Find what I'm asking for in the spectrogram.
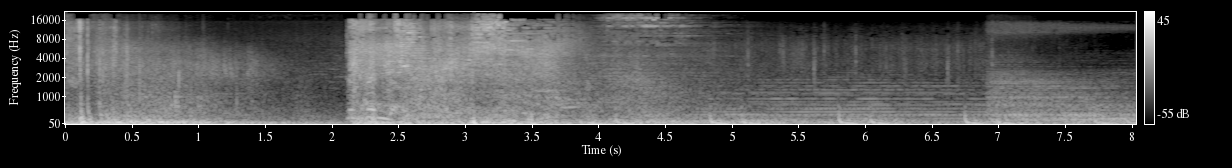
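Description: A Confringo fire spell from Hogwarts Legacy goes off as a loud, booming blast with crackling bursts, followed by further rumbling impacts and a trailing ring, all dense and close with no talk over it.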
